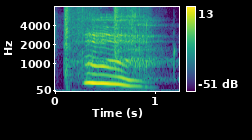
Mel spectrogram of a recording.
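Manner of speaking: loud breathy yawn; a real late-night yawn out loud; tired yawn-sigh. Real, not acted. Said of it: "So sorry".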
